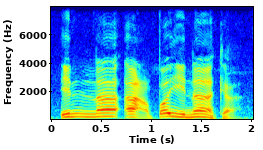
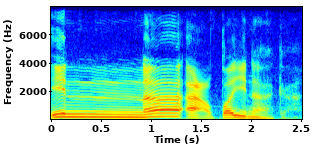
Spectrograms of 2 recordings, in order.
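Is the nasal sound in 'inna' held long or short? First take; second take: short; long. First: The nasal n sound is held only briefly. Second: The nasal n sound is held for longer. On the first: The speaker calls it wrong. "digunakan kurang lama" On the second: The speaker calls it right.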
